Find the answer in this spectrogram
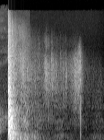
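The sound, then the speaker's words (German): A single loud gunshot cracks out sharply as a person runs across a field, followed by a long rumbling echo that fades over about a second, with a faint second thud near the end. “Und dann hörte ich einen Schuss.”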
